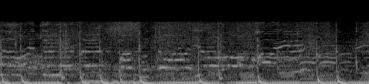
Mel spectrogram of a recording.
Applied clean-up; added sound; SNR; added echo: none; Alarm + Brass instrument; 19 dB; none.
